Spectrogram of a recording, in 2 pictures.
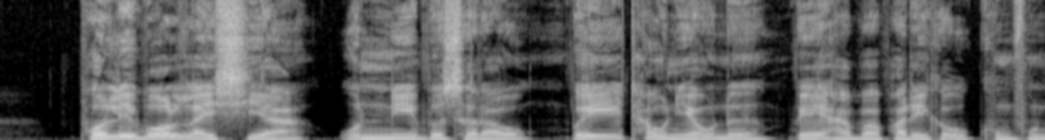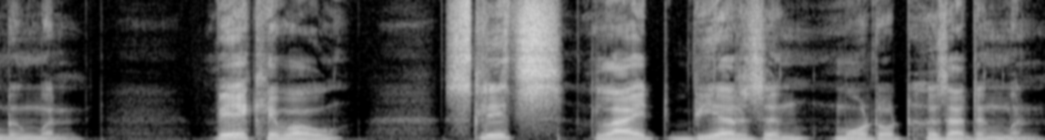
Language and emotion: Bodo, neutral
